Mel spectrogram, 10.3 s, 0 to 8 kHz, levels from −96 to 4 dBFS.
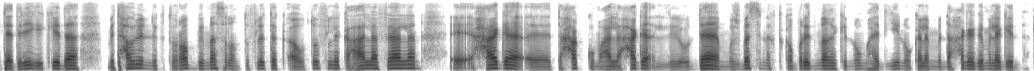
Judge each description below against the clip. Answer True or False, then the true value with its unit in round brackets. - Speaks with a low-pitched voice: True (120 Hz)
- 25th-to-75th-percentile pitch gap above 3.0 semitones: True (3.6 semitones)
